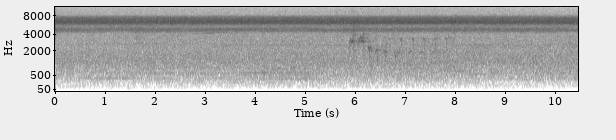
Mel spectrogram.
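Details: A continuous high whine of cicadas in the summer season, level and unchanging, joined midway by a quick series of descending bird calls.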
